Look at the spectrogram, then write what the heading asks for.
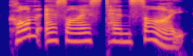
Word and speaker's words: consistency: Oof, difficult pronunciation. Let's say it slowly. Con SIS ten psi.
